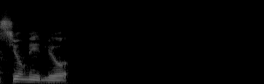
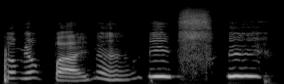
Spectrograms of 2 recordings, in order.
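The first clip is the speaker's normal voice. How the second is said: mock crying prayer; 5 semitones higher, much slower than usual. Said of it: "fica em casa chorando".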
